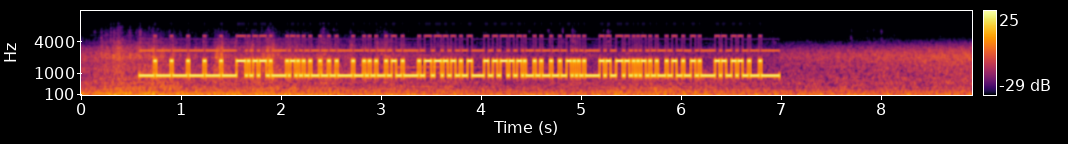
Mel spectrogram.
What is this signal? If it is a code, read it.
RTTY (45.45 baud, 850 Hz shift), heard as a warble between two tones, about 1330 Hz centre, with street noise. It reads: D1K2A PVI G14L S27LLK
